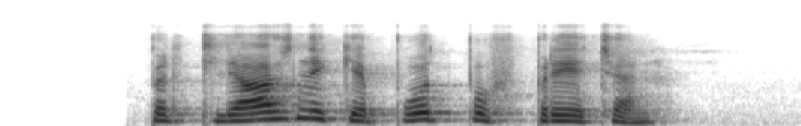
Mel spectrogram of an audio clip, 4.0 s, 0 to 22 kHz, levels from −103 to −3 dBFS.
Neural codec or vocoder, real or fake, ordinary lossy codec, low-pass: none; real; Opus, 32 kbps; 7.2 kHz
